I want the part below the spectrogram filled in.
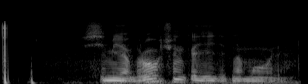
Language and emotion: Russian, neutral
